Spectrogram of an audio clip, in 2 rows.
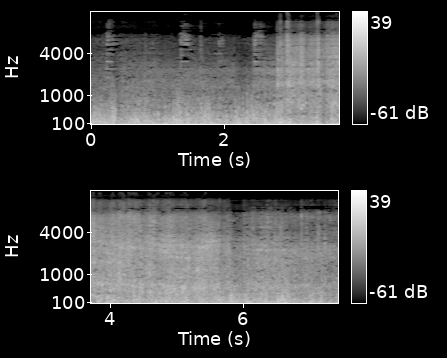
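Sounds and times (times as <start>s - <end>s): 
wind buffeting the microphone: 0.0s - 7.4s
passenger train on the Eskişehir–Denizli service passing a level crossing in İhsaniye: 2.4s - 7.4s.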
